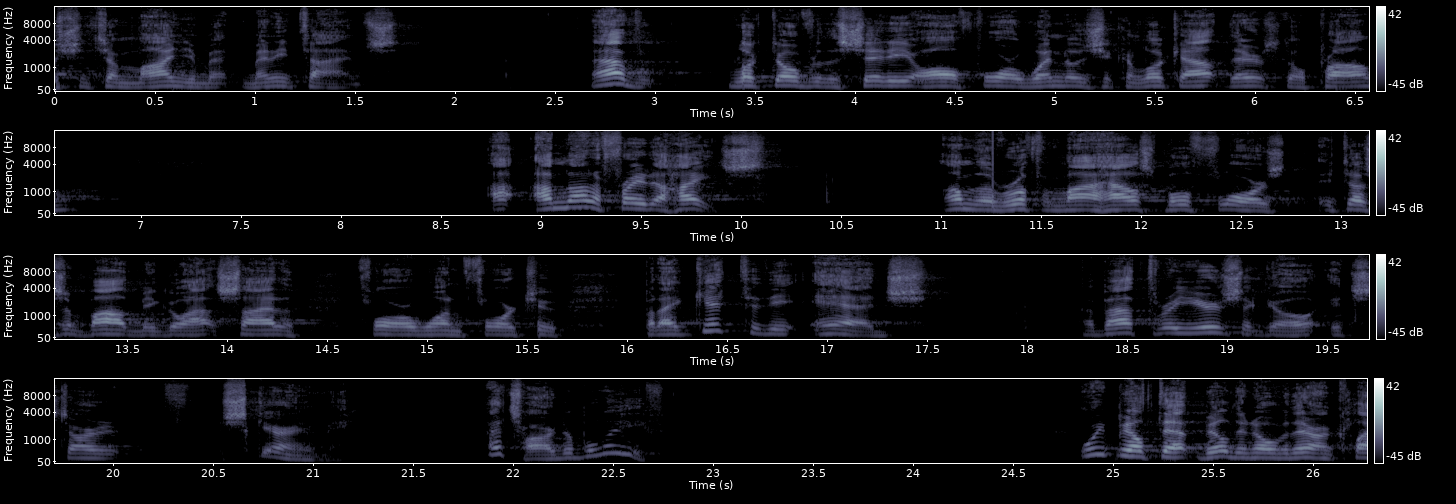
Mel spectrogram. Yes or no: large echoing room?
yes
